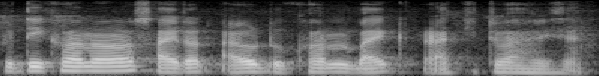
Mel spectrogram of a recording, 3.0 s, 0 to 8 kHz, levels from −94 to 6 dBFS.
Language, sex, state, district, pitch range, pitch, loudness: Assamese, male, Assam, Sonitpur, 100-125 Hz, 110 Hz, -19 LUFS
